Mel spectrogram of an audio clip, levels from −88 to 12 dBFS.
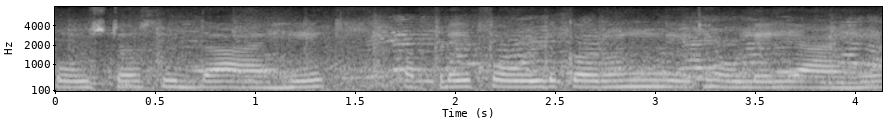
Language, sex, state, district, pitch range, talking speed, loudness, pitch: Marathi, female, Maharashtra, Mumbai Suburban, 205-220 Hz, 130 wpm, -12 LUFS, 210 Hz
